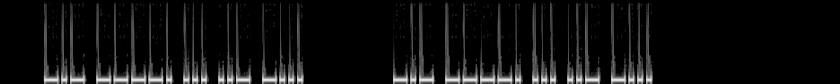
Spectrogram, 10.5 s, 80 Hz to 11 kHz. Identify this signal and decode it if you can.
Morse code, heard as a keyed tone, about 22 wpm, 700 Hz. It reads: K9SUB K9SUB
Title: USA Call Signs - 5 Characters - Repeated 2x - 22wpm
